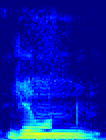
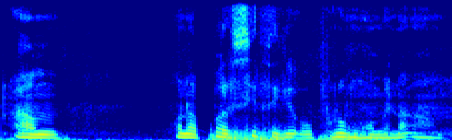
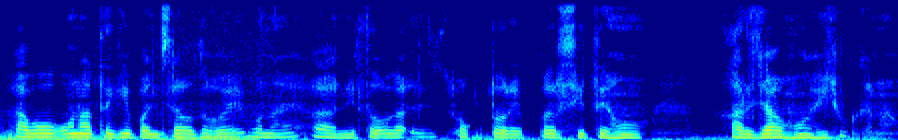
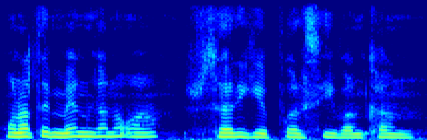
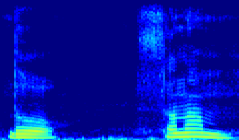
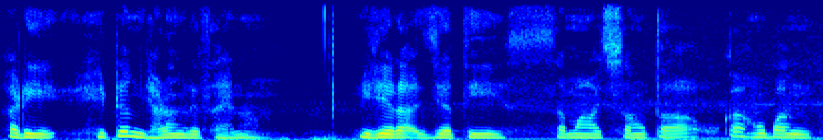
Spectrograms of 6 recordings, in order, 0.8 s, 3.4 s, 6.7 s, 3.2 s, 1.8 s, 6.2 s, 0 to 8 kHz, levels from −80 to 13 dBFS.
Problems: none marked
